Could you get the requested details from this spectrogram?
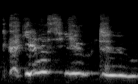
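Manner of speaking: high, tearful, sobbing, insistent crying voice. In a drama, answering a denial just before being told to stop crying, crying. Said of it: "Please stop crying".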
